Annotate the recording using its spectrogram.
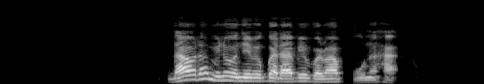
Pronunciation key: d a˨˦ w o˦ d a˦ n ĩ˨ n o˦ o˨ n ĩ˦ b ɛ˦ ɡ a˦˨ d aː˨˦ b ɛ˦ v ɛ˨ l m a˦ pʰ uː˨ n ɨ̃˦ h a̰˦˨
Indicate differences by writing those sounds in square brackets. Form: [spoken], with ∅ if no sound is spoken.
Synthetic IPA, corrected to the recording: d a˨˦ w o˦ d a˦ [m] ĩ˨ n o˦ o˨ n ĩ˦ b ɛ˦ [ɡ͡b] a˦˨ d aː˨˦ b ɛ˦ v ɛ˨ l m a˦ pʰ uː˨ n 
